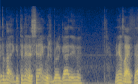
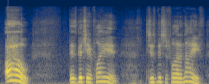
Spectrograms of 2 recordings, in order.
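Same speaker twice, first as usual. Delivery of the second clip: shocked; 7 semitones higher, 4 dB louder than usual. Real, not acted. Shocked reaction to knife.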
